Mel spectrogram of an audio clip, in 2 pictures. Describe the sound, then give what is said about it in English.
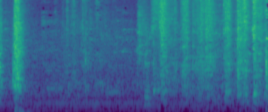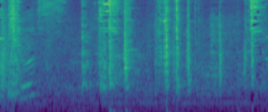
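Dishes and cutlery clinking in a busy company cafeteria in Cologne: a dense clatter of metal and crockery with many sharp clinks and knocks over a low background murmur. “In most restaurants and company cafeterias, like this one in Cologne, serving exotic meat has already proved a short-lived experiment.”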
